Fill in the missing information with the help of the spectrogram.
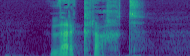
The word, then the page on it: werkkracht: /ˈʋɛr.krɑxt/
